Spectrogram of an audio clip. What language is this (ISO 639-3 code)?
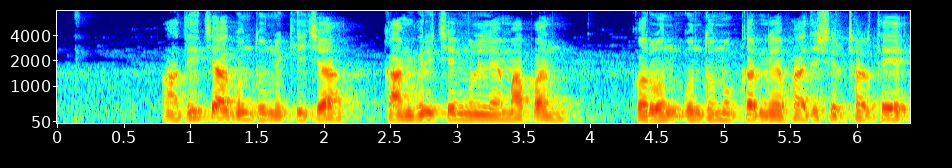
mar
